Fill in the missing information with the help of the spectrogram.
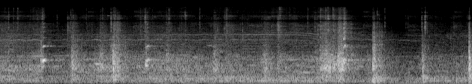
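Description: Trials bicycle hopping and landing on a steel platform and ramp: a series of sharp knocks and clanks as the wheels come down, with a few short squeaks in between.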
